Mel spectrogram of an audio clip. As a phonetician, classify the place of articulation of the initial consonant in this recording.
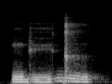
labial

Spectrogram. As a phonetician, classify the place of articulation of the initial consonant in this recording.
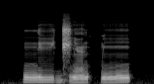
alveolar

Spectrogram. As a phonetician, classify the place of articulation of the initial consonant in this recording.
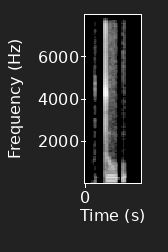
alveolar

